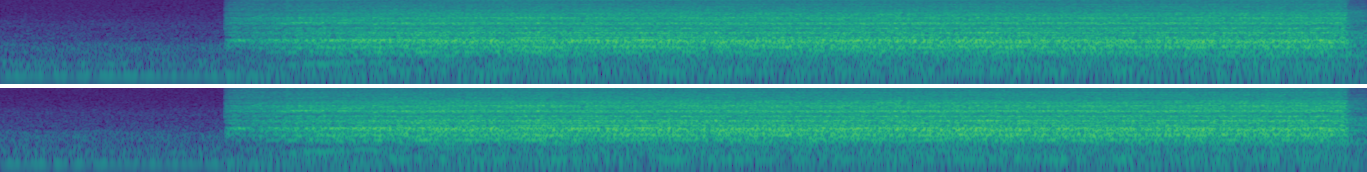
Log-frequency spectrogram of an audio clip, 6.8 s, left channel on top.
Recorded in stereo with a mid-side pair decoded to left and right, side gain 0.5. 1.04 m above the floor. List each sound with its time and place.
1.1 s a drill: 20° right, 5.5 m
